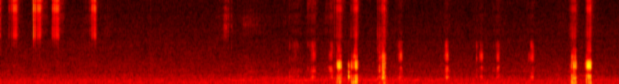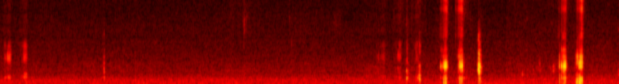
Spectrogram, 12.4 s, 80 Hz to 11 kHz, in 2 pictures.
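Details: Eurasian pincer grasshopper, Calliptamus barbarus, at Haut Asco, France, 24 August 2023: scattered short, dry broadband ticks and scratchy bursts, some clustered in quick groups around four and eleven seconds, over a soft steady background hiss.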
